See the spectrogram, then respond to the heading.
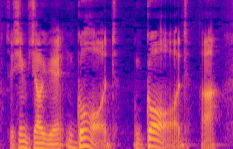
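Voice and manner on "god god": God with rounded British short o; British pronunciation. Shown as a demonstration. English teacher showing students British God, rounded o vowel. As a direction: round the lips on God, drawn out slowly. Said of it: "而英音的时候呢，嘴型比较圆".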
